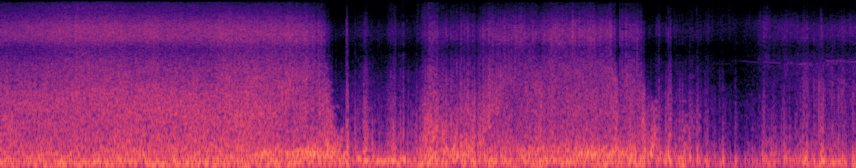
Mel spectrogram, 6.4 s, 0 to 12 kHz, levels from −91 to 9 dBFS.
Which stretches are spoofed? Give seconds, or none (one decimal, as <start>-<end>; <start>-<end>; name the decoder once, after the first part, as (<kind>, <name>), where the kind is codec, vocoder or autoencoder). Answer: none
